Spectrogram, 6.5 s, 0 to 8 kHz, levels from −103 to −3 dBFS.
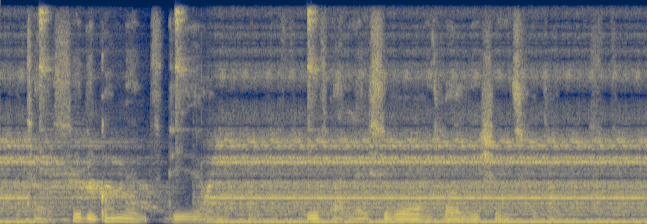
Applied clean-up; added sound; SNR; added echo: none; Engine / Tools + Tambourine; -3 dB; none.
